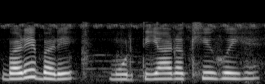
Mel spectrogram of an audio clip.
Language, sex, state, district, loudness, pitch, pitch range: Hindi, female, West Bengal, Alipurduar, -16 LUFS, 260 Hz, 245-270 Hz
